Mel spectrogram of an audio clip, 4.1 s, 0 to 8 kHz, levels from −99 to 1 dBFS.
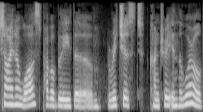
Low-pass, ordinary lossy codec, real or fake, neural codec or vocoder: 7.2 kHz; MP3, 32 kbps; fake; codec, 16 kHz, 0.8 kbps, ZipCodec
